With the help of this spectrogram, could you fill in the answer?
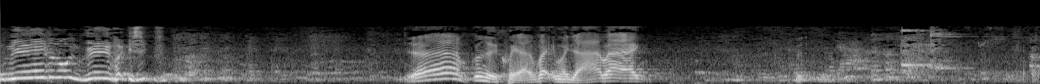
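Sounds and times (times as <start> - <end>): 
speech: 0.8 - 2.5, 4.1 - 6.6
people laughing: 1.3 - 3.9, 6.9 - 10.3
doorbell chiming: 9.0 - 9.8.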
